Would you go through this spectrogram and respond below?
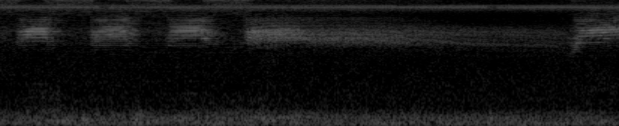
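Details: Open-field strawberry bed with insects singing, recorded by a dropped smartphone during planting: four evenly spaced hissing chirps about two-thirds of a second apart, then an unbroken high-pitched drone that fades before another chirp.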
